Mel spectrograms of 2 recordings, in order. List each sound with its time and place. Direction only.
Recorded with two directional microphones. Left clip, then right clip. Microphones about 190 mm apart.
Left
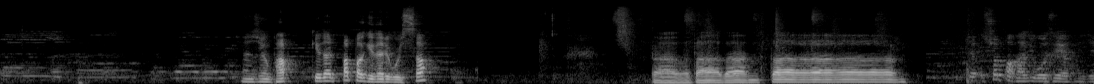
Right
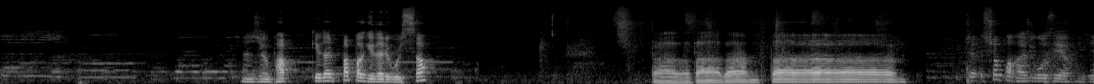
2.4 s mantra: 5° right (ahead or behind)
6.5 s mantra: centre (ahead or behind)
9.9 s speech: 55° right (ahead or behind)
